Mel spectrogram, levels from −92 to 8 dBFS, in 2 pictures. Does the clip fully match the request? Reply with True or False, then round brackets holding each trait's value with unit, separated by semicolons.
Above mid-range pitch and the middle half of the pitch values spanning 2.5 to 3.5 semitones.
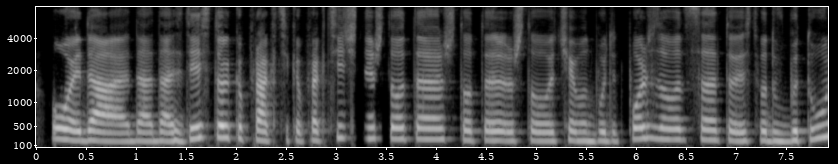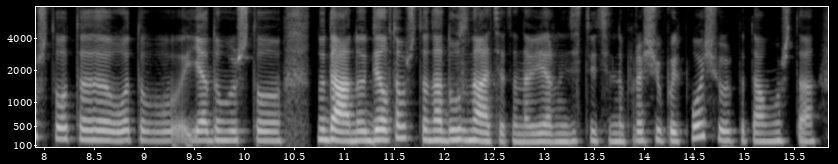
True (195 Hz; 2.8 semitones)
